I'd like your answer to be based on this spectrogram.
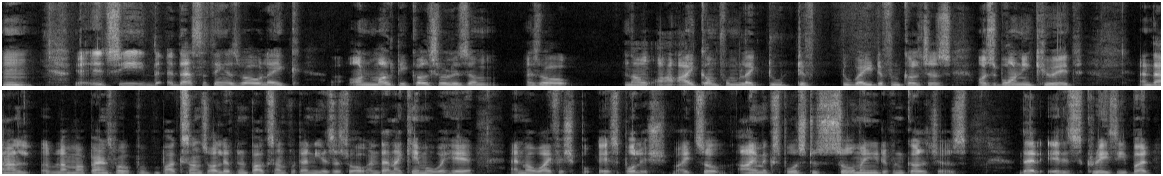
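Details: Adult man speaking; typical speech.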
